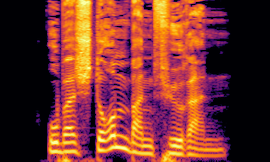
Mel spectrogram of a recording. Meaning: dative plural of Obersturmbannführer
- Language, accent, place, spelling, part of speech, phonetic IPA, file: German, Germany, Berlin, Obersturmbannführern, noun, [oːbɐˈʃtʊʁmbanˌfyːʁɐn], De-Obersturmbannführern.ogg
